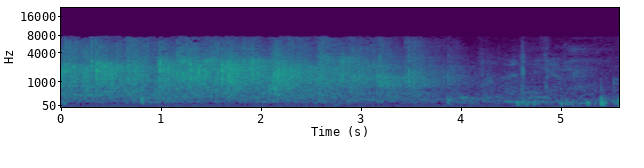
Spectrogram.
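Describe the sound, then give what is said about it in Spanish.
An audience applauds to welcome a guest preacher from Cuba, with dense, steady clapping that holds strong for several seconds, then thins out and fades, with a few scattered claps near the end. “Entonces, hermanos, pues recibámoslo con un fuerte aplauso.”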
